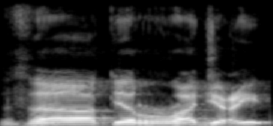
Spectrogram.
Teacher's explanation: اس کا قاعدہ ہے کہ را مشدد متحرک کے اوپر زبر اور پیش ہے تو را مشدد متحرک کو پر پڑھا جائے گا، را مشدد متحرک کے نیچے زیر ہے تو را مشدد متحرک کو باریک پڑھا جائے گا، یا را مشدد متحرک کے اوپر زبر اس لیے را مشدد متحرک کو پر پڑھیں گے۔ مشدد کہتے ہیں اس حرف کو جس کے اوپر تشدید ہو۔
